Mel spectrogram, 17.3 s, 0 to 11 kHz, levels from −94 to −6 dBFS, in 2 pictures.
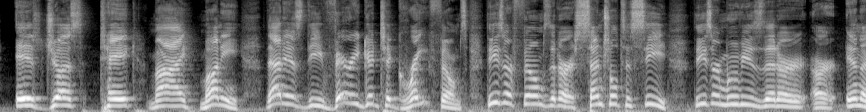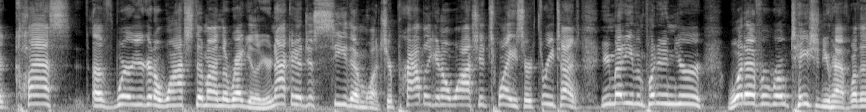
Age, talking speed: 40-59, 240 wpm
